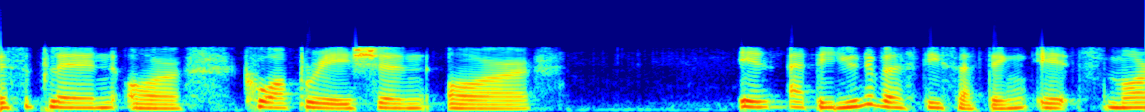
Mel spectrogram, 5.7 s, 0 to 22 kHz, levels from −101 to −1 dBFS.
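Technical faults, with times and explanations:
Throughout: iLBC codec. The speech is band-limited, with nothing above 4 kHz, so it sounds muffled and telephone-like. The codec damage is plainly audible as a rough, slightly synthetic buzz, because each frame's excitation is coded separately at a low rate. That roughness fits 30 ms frames at about 13 kbps. On a spectrogram the energy stops sharply at 4 kHz and the harmonics look smeared and grainy. The waveform looks coarser than clean speech.
4.14 to 4.17 s: lost iLBC frames. For roughly 30 ms the sound holds as a brief buzzy, breathy sustain. The decoder filled the gap by repeating the last pitch cycle with added noise, which fits a single lost 30 ms frame. Because the frames stand independently, normal speech returns immediately afterward. A spectrogram shows a short flat stretch where the harmonics freeze in place under a noisy haze. 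The waveform shows a brief run of near-identical repeated cycles.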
